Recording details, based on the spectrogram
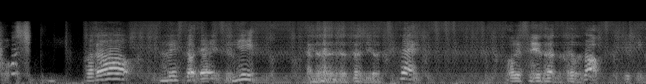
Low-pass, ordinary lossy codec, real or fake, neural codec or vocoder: none; none; fake; codec, 16 kHz, 0.5 kbps, FreqCodec, smaller model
